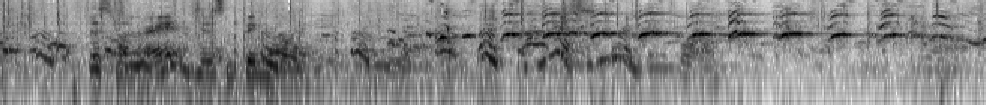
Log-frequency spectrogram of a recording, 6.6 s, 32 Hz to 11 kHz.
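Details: Young Standard Poodle puppies at Red Royal Standards near Columbia Falls, Montana, November 22, 2013, from litters three and five weeks old: soft talking first, then a steady run of high, bent whines pulsing several times a second.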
